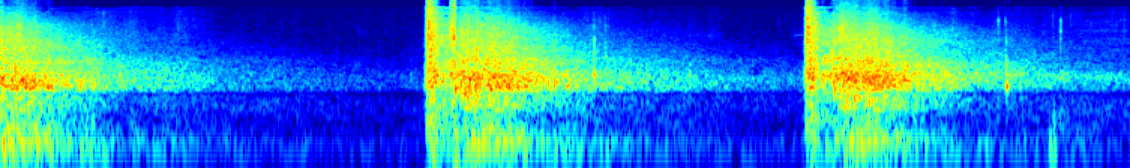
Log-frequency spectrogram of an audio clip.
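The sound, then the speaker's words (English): Gunshots from a turkey hunt ring out: three loud, sharp reports spaced a few seconds apart, each followed by a long echo that fades slowly. “Are you supposed to get three misses on camera? I don't know, that last shot may have gotten it.”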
